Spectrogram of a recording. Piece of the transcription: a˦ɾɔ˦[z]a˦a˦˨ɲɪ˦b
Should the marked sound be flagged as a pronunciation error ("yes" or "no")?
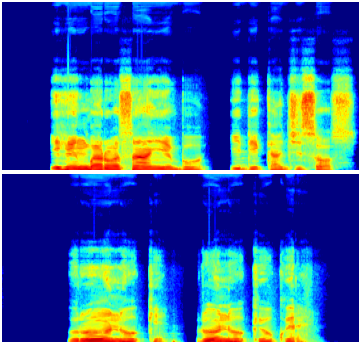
yes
